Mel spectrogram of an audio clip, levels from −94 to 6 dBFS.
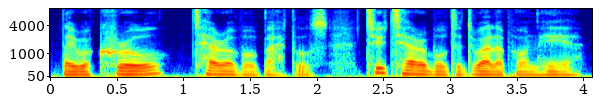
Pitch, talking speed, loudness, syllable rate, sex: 100 Hz, 160 wpm, -17 LUFS, 5.5 syllables/s, male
